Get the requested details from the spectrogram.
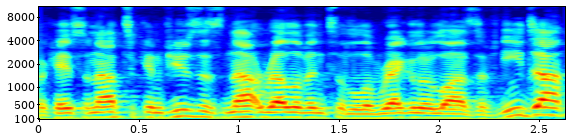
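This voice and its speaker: A man talks with an American accent. His pitch is fairly high, with ordinary variation. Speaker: Talmud teacher. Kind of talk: lecture. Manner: fast; halting.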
